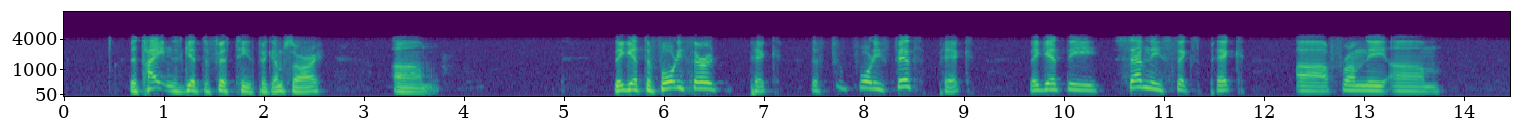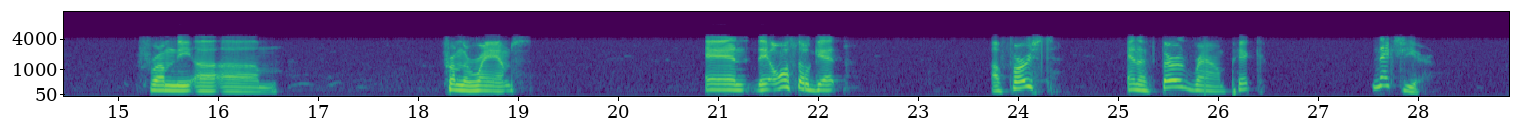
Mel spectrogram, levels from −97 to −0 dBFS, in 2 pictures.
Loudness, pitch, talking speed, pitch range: -26 LUFS, 155 Hz, 100 wpm, 140-185 Hz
